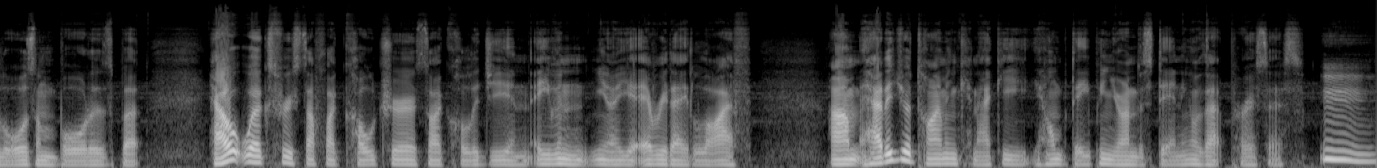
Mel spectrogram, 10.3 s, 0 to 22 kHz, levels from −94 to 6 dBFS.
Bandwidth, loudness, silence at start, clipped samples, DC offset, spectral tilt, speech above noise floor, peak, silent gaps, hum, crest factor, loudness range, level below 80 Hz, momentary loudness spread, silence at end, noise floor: 13 kHz; -24 LUFS; 0 s; under 0.1%; under 0.1%; -7 dB/octave; 32 dB; -2 dBFS; none; none; 20 dB; 4 LU; -52 dBFS; 12 LU; 0 s; -55 dBFS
